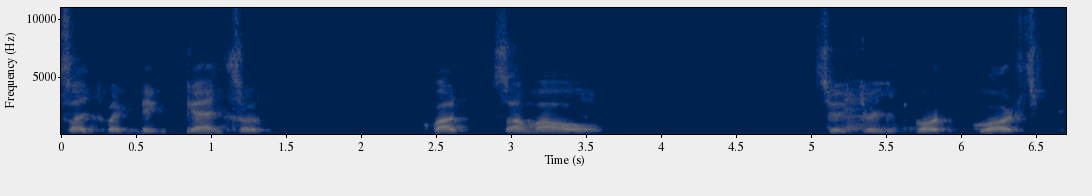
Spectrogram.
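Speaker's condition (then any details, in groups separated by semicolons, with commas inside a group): Stage IV larynx cancer; surgery cost natural voice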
